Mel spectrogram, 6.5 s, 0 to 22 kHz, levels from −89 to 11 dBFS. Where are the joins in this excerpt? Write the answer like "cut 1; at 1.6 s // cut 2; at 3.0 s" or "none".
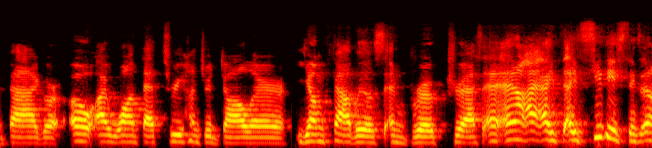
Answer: cut 1; at 2.9 s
